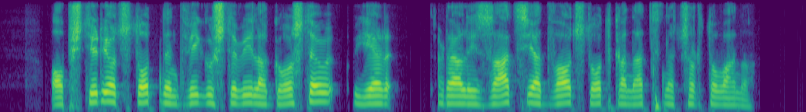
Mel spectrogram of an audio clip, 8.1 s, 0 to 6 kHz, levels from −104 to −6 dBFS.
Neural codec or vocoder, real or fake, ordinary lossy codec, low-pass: none; real; none; 5.4 kHz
